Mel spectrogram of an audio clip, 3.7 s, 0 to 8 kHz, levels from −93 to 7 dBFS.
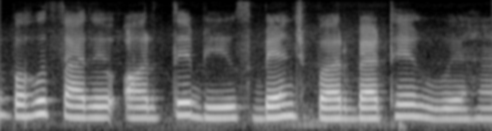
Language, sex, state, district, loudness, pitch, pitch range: Hindi, female, Jharkhand, Garhwa, -16 LUFS, 210 Hz, 200-235 Hz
